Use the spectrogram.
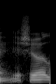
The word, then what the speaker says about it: Yeshua: Yeah, Yeshua. Like, I feel like people would say like, oh, but he doesn't talk about like Yeshua like in his music.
